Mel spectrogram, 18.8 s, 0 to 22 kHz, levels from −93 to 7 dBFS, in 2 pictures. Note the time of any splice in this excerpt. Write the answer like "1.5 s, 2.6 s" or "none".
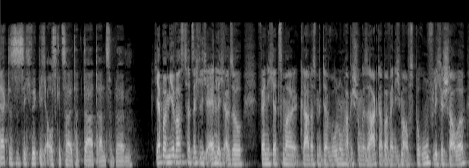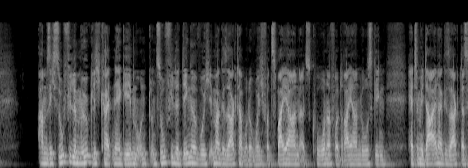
none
